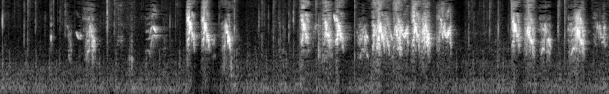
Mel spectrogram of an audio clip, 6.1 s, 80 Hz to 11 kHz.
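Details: Sparrows on 2 March chattering in lively overlapping chirps, short high notes tumbling in clusters that swell around two, four and five seconds, with barely a pause between bursts.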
